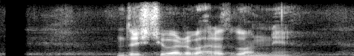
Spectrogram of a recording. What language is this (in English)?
Nepali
